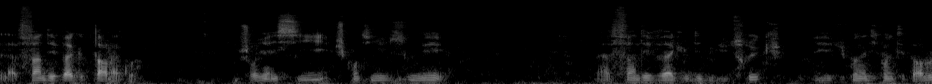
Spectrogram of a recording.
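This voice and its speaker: A young man talks through a screen puzzle in a casual, halting way, full of fillers and restarts. His voice sits low with a gravelly fry. A faint noise floor hums under the recording. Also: a bit bright. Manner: thinking aloud with many fillers and restarts. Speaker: CTF walkthrough presenter.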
